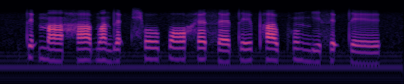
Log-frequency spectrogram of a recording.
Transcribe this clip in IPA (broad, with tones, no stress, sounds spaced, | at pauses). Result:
t ɪ˦ ʔ m ã˨ h ä˦ b ã˦˨ d ɛ˦ ʔ t͡ɕʰ o˦ p ɔ˦ h ɛ˦˨ sʰ ɛ˨ t e˦ pʰ a˦˨ ʊ̯ pʰ ũ˦˨ ŋ i˨ sʰ ɪ˦ ʔ t e˨ ɪ̯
